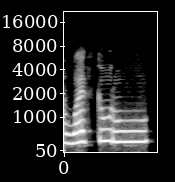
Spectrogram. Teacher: ज़ाल यहाँ पे बारीक अदा करना है, इसको हिलाना नहीं है। वज़्कुरू नहीं पढ़ना, वज़्कुरू।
